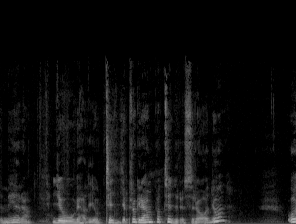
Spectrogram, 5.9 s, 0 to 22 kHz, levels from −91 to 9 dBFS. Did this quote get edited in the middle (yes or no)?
no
